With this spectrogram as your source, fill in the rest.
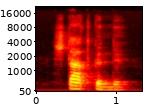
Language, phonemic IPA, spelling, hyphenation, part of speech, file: Dutch, /ˈstaːtˌkʏn.də/, staatkunde, staat‧kun‧de, noun, Nl-staatkunde.ogg
- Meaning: 1. knowledge or competence in governance or politics, esp. at a national level; statecraft 2. political philosophy, political theory, policy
